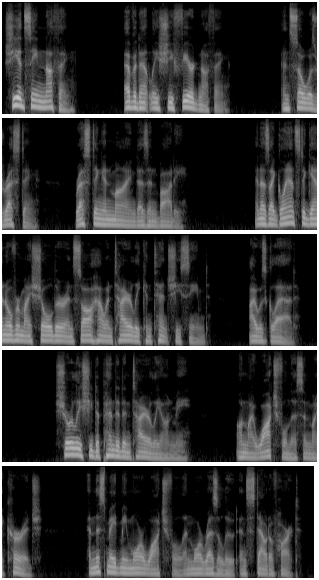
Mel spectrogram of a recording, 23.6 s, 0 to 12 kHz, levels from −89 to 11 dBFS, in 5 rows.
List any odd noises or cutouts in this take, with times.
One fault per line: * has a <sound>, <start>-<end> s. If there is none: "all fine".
all fine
